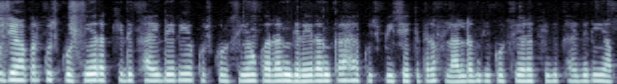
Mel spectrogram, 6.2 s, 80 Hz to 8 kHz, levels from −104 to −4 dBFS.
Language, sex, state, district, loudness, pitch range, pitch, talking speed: Hindi, female, Chhattisgarh, Raigarh, -17 LUFS, 200-220 Hz, 205 Hz, 330 wpm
